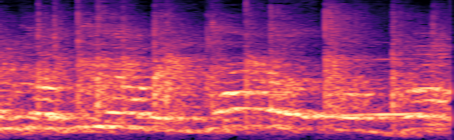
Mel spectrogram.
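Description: A man's voice preaching loudly and excitedly, over a run of hand claps.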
